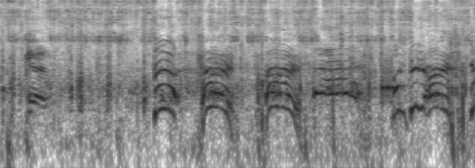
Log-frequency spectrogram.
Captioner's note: shouting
